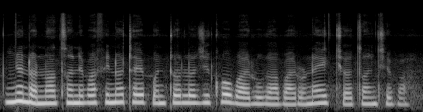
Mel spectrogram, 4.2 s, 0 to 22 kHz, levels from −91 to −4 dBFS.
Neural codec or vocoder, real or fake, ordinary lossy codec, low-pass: autoencoder, 48 kHz, 128 numbers a frame, DAC-VAE, trained on Japanese speech; fake; AAC, 96 kbps; 14.4 kHz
